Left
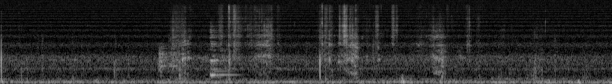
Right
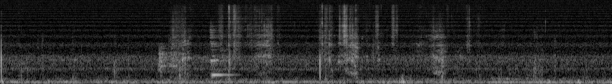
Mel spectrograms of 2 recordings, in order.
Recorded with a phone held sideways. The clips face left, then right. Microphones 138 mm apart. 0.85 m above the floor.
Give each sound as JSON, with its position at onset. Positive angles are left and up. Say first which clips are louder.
{"t": 2.1, "sound": "a cowbell", "louder": "right 3 dB", "side_deg": 55, "distance_m": 1.7}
